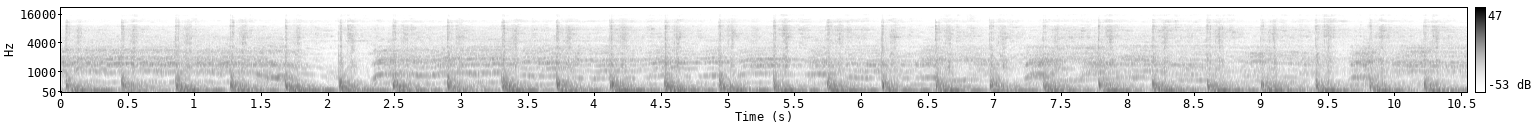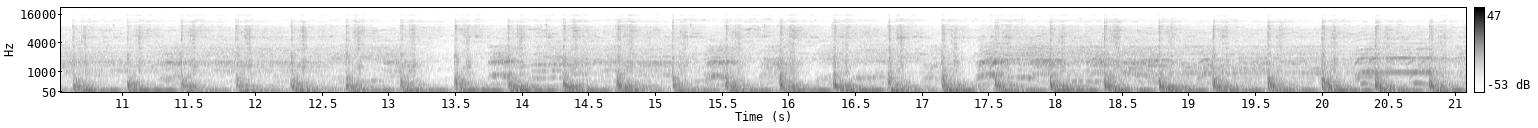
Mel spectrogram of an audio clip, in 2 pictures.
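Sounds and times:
large drum steady beat: 0.0 - 21.0
men singing: 0.0 - 21.0.

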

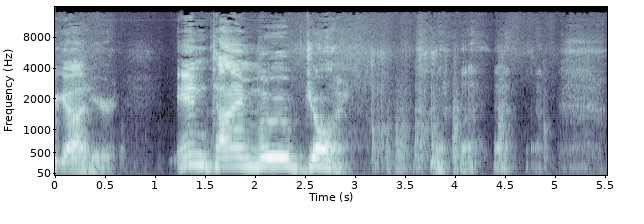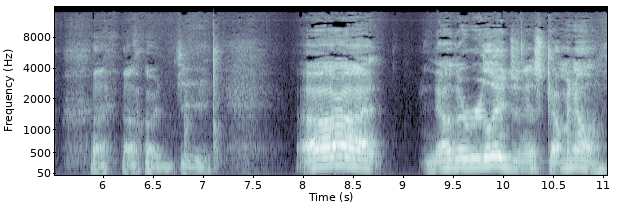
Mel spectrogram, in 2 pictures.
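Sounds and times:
man laughing quietly: 3.6 - 7.1.

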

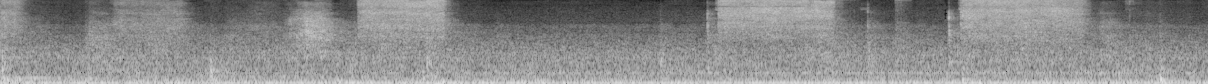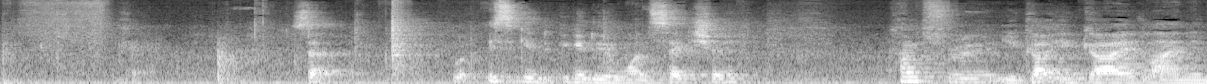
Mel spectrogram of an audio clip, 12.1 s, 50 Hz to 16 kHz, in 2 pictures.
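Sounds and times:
spray bottle hissing spritzes: 3.6 - 5.5.

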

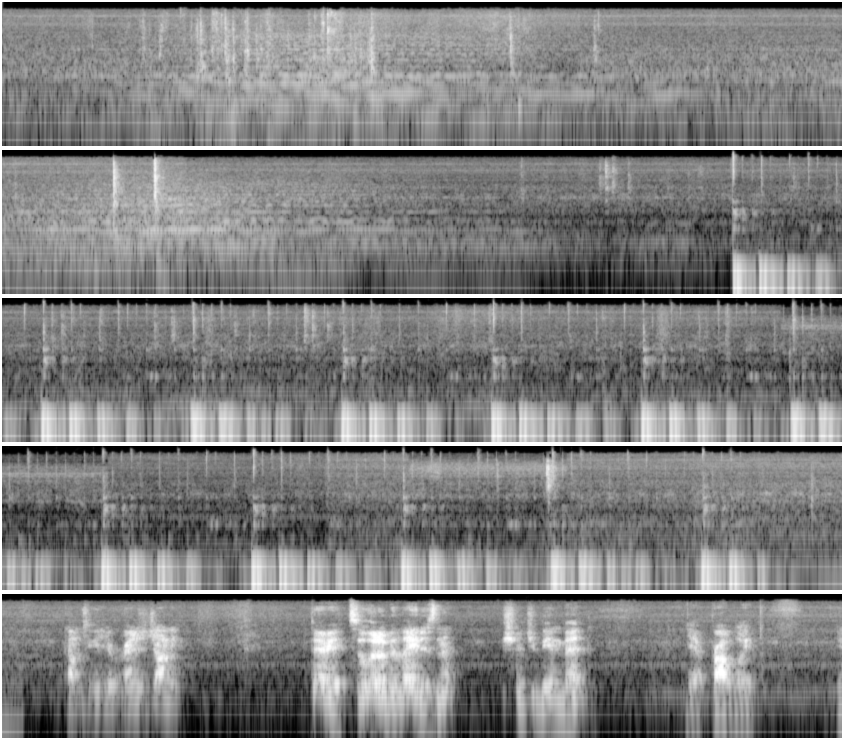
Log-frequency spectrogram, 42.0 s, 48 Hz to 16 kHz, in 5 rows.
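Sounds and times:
quiet sustained film score: 0.0 - 42.0
heavy pulsing bass drum beat: 15.7 - 33.2.

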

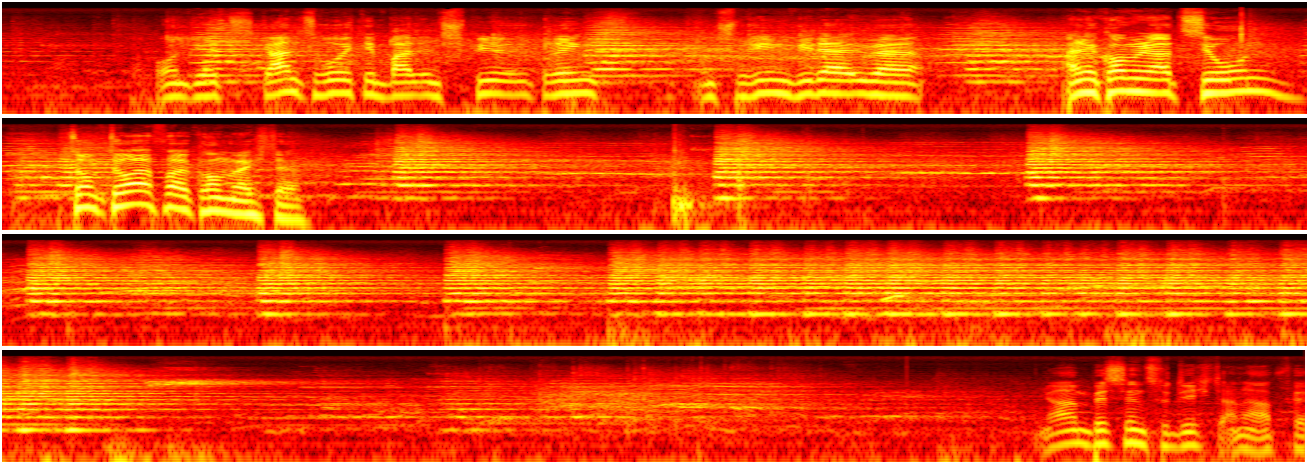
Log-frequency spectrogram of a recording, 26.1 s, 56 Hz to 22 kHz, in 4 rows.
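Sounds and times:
fan horns blowing: 0.8 - 22.2.

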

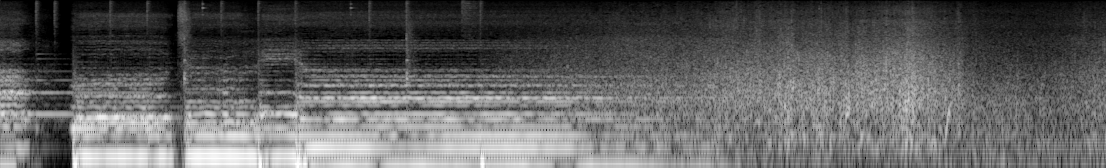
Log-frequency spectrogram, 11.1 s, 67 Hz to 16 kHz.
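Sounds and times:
male a cappella group chord: 0.0 - 7.0
sea waves washing onto shore: 5.5 - 11.0.

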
